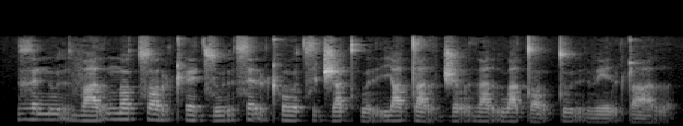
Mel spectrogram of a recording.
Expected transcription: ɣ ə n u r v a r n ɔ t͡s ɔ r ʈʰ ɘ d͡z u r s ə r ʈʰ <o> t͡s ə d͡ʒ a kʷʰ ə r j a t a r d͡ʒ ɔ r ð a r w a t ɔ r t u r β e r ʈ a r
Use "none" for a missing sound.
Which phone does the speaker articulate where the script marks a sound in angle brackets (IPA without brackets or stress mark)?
o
